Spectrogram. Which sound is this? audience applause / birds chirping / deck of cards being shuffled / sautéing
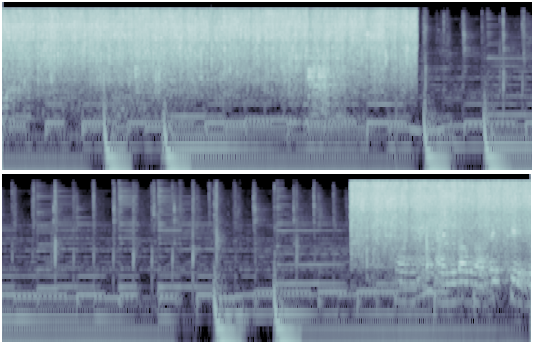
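sautéing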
